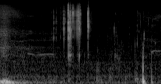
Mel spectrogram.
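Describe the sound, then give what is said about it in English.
Crisp crunching bites of food, a quick cluster of bright, crackly chews followed by a single low thud-like chomp, with no talking. “As we eat.”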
